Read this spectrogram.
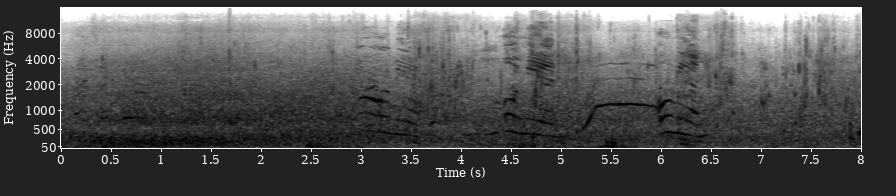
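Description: A teenage girl speaks close by.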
